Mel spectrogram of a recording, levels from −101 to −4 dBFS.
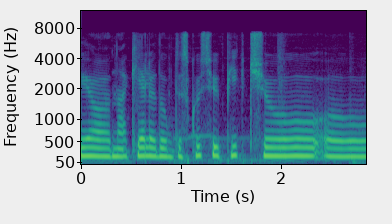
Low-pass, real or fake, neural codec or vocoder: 7.2 kHz; real; none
